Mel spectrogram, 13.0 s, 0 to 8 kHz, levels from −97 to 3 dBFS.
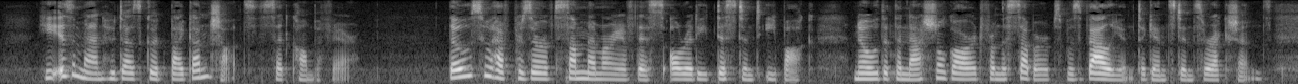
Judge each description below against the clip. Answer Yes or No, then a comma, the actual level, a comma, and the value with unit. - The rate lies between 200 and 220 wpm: No, average, 160 wpm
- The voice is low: No, high, 195 Hz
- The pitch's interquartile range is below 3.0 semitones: Yes, narrow, 2.6 semitones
